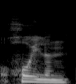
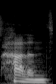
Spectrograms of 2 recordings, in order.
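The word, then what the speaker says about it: Haaland: you Mohammed I appreciate that it's Portland not hoyland not it's Holland you got it right so Halland right I'm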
